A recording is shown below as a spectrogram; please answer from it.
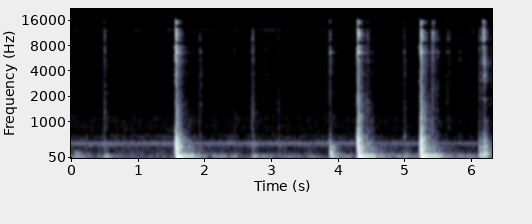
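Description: Pliers knocking on a tool held against a dirt-bike carburetor to tap out a stuck float pin: four sharp metal knocks, one about a second and a half in and three close together near the end.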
